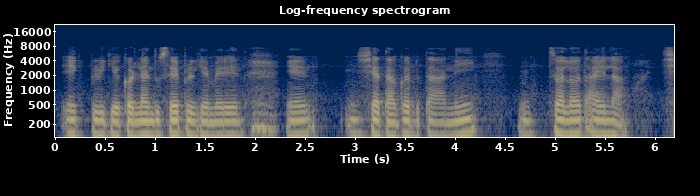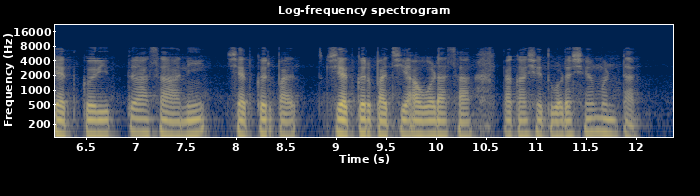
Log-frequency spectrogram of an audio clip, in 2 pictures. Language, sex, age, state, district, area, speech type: Goan Konkani, male, 18-30, Goa, Quepem, rural, spontaneous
